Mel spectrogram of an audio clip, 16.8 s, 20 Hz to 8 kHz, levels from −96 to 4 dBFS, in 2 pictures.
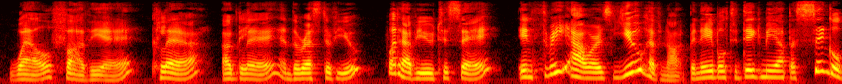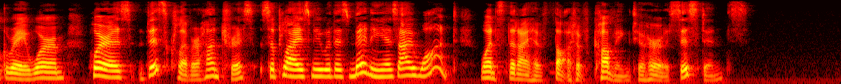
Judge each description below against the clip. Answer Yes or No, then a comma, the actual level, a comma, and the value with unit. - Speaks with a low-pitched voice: No, medium, 165 Hz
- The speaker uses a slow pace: No, average, 185 wpm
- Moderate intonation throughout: No, wide, 5.9 semitones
